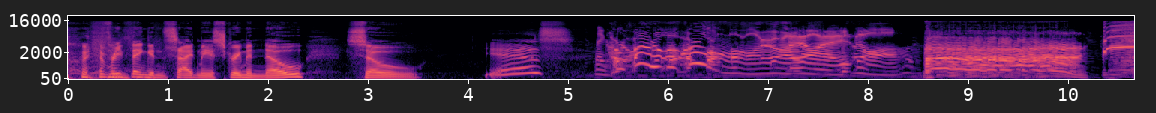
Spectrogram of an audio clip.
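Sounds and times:
speech: 0.1 - 3.6, 4.2 - 10.3
voice imitating a Bigfoot call: 5.3 - 10.6.

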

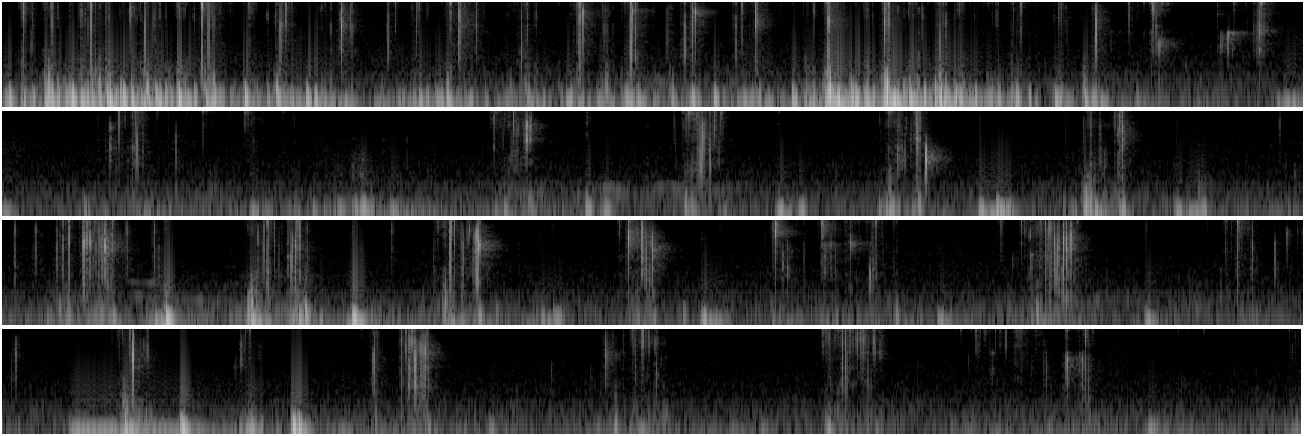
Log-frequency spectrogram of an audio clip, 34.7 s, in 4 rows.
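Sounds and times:
honeycomb on a branch bitten and chewed: 0.0 - 8.5, 9.3 - 10.6, 11.9 - 12.3, 13.2 - 13.6, 14.5 - 15.0, 15.8 - 16.2, 17.4 - 19.5, 20.2 - 20.7, 21.4 - 21.9, 22.5 - 23.4, 24.0 - 24.6, 25.5 - 26.2, 28.4 - 29.0, 30.0 - 30.5, 31.5 - 34.0.

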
